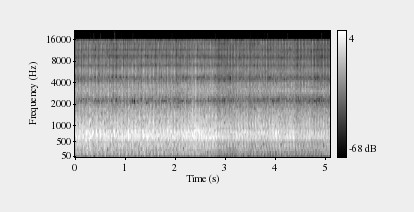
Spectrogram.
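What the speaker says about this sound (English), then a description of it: "we have a working serger" A Brother 1034D serger, just repaired after a timing fault, runs Dalmatian-print fabric through in a continuous, close, loud motorized whir with rapid rhythmic stitching and a slight drop in level partway through.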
